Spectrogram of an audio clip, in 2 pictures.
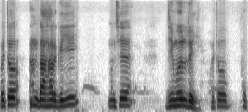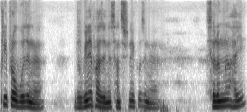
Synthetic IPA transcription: hɔjtʰɔ | daɦaɾɡɯji | manse | dimɯldɯjhɔjtʰɔ | pʰɔkʰɾipʰɾawbɯzɯŋɯ | duɡɯjnepʰazajnɯsansɾinajkʰɯzɯŋɯ | sɯlɯŋnɯɦaj

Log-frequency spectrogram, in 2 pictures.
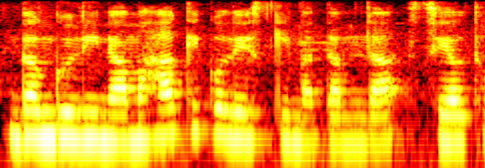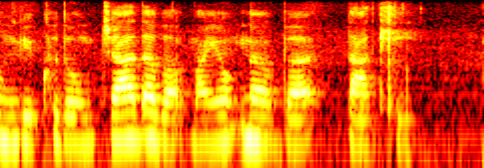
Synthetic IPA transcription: ɡɐŋɡulinɐmɐɦakːikoled͡ʒkimɐtɐmd̪ɐseltʰuŋɡikʰud̪oŋt͡ʃadɐbɐmajok̚nɐbɐtakʰi

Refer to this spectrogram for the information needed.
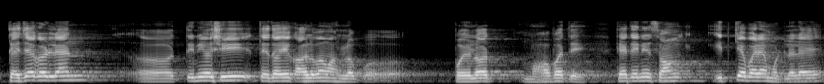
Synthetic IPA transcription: t̪jat͡ɕakəɽljan | t̪eniəɕit̪ɛt͡sɔekalbəmaɾlɔ | pəilɔt̪̚məɦəbːət̪et̪jat̪̬anisɔŋɡit̪kjabəɾjam̤uʈlelae

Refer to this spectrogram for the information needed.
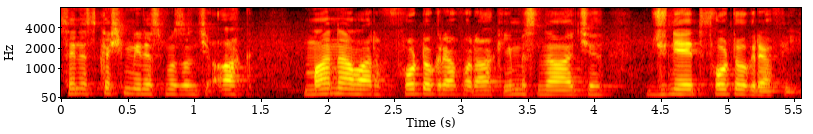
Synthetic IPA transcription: sɐnɐskɐʃmiːɾɐsmɐzɐnt͡ʃʰiʔaːkʰ | maːnaːʋaːɾfʰoːʈoːɡɾaːfɐɾaːkʰimɐsnaːt͡ʃʰɐ | d͡ʒuneːt̪fʰoːʈoːɡɾaːfiː

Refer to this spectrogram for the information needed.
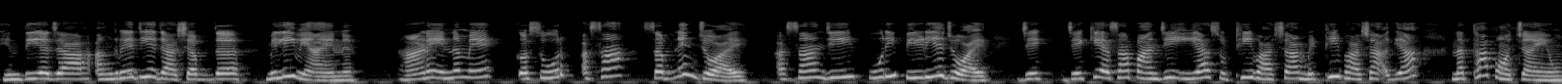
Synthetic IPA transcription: hɪ̃nd̪iːəd͡ʑaːɐ̃ŋɡɾeːziəd͡ʑaːʃɐb̚d̪ə | mɪliʋijaːɦɪnɪ̆ɦaːɽ̃eɪnə̆mẽkɐsuːɾɐsãsɐbʱɪnjʊnɪ̆d͡ʑoːaːɦe | ɐsãd͡ʑiːpuːɾipiːɽiːəd͡ʑoːaːɦe | d͡ʑeːkeɐsãpɐ̃ɦɪ̃ɲd͡ʑiɪɦasʊʈʰibʱaːʃamɪʈʰibʱaːʃaɐɠijãnɐt̪ʰapɐɦʊ̃t͡ɕaːijũ

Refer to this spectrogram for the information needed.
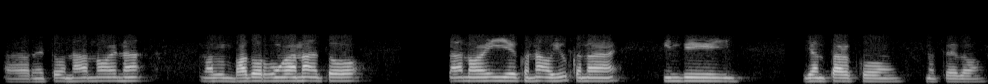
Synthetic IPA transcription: aɾnɛt̪ɔʔnaʔnɔɛnaʔ | malɔbʱad̪ɔɾbɔŋɡanaʔt̪ɔ | naʔnɔɛijəkɔnaʔujuʔkana | ind̪i | d͡ʒant̪aɽkɔ | nɔt̪ɛd̪ɔ

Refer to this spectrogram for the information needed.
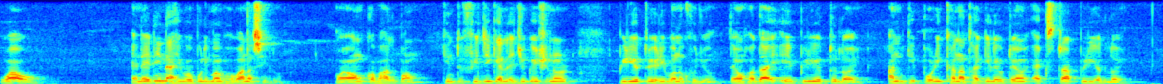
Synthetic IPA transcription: waw | ɛnɛdinaɦibɔbulimojbʱobanasilʊ̰̃ | mɔjɔŋkɔbʱalpaʊ̃kintupʰizik̬ɛlḛd͡ʒuk̬esɔnɔɹ | piɹijɔd̚tueɹibɔnʊxʰuzũtɛʊ̃xɔdajʔejpiɹiɔd̚tulɔjantipoɹikʰːanatʰakileʊtɛʊ̃ʔɛkstɹapiɹiɔdloj

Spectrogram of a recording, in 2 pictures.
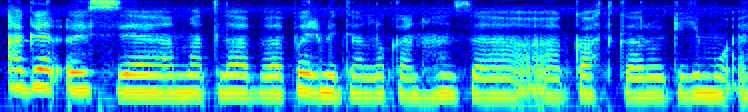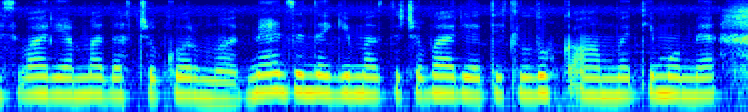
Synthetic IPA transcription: ɐɡɐɾəsʲmɐt̪lɐbpəɾʲmit̪ʲɛ̃nlukɐnɦɨnzɨkɐt̪kɐɾokijimuːʔɐ̰sʲʋaːɾijamɐd̪ɐt̪t͡ʃʰukuɾmɐt̪mʲɛːnʲzind̪ɐɡiːmɐzd̪ɨt͡ʃʰuʋaːɾijat̪it̪ʲʰlukʰa̰ːmɨt̪jimomʲɛ

